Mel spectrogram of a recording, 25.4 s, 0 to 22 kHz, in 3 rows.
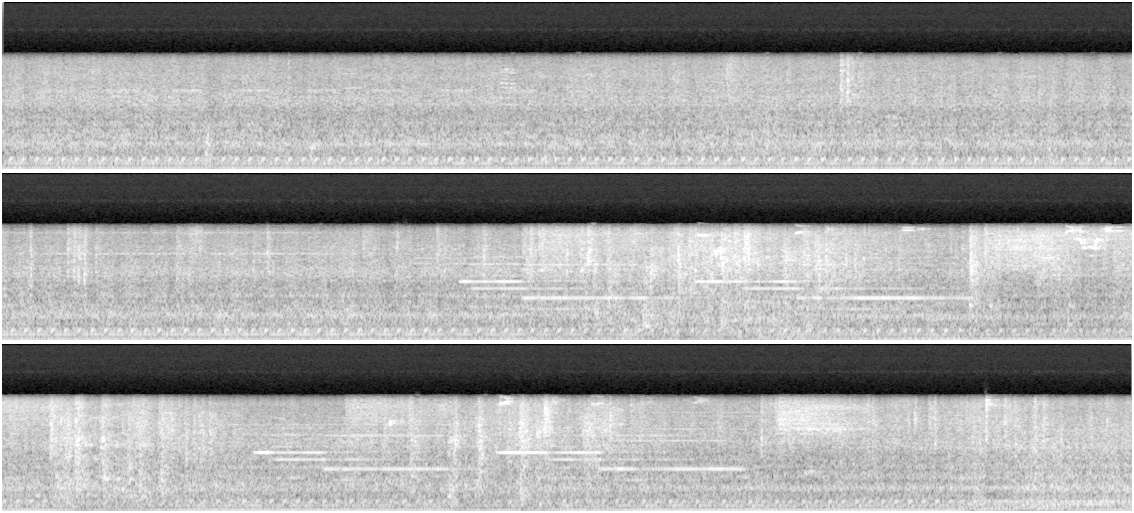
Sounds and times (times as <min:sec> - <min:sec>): Vehicle: 0:00.0 - 0:25.4.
